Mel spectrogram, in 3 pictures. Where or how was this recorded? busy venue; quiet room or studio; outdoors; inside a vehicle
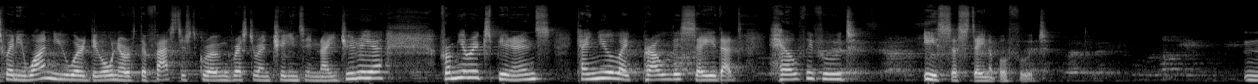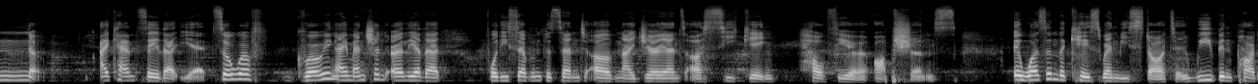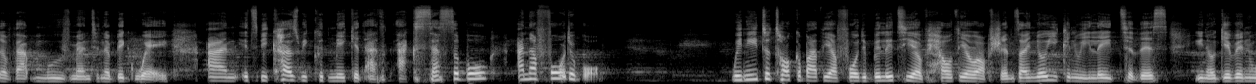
busy venue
